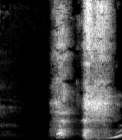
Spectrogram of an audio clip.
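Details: Single adult sneeze: short indrawn breath followed by a sharp, explosive burst of air with a voiced tail.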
